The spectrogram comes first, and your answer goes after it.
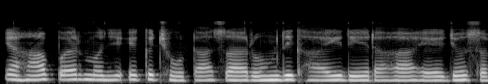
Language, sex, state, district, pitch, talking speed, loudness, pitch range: Hindi, female, Chandigarh, Chandigarh, 200 Hz, 160 wpm, -16 LUFS, 195-215 Hz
